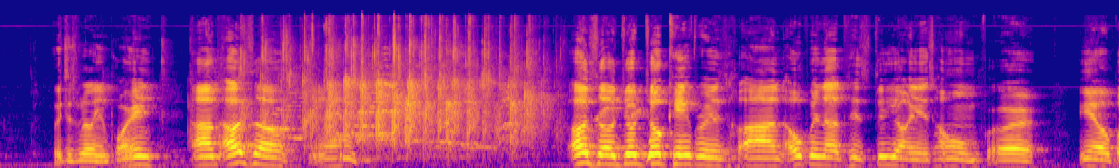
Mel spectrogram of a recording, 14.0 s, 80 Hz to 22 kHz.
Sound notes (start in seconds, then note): 2.3 applause, cheers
